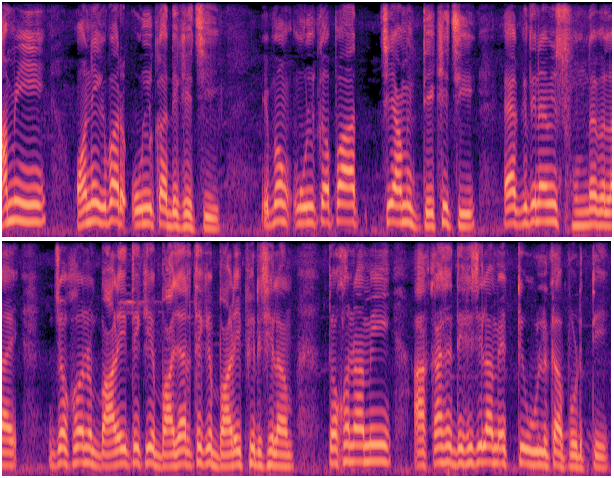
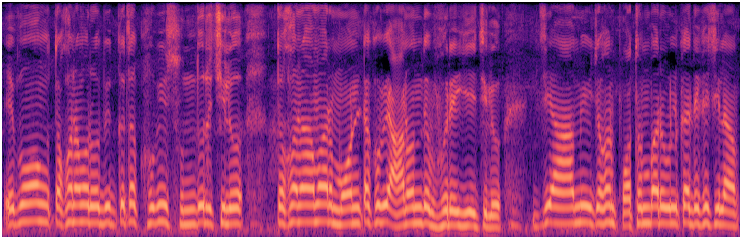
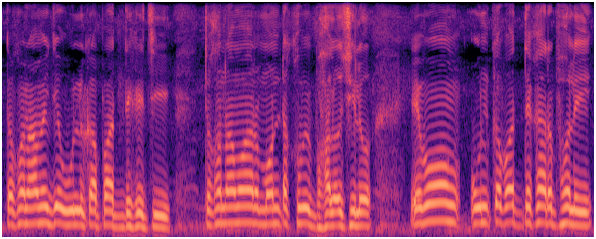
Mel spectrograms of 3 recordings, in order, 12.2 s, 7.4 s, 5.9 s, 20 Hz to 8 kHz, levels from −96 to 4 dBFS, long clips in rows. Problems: constant background noise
